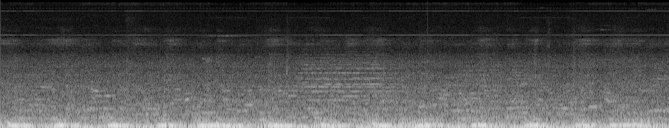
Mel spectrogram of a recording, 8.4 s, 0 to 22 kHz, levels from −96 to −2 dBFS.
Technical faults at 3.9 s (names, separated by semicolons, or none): USB whine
